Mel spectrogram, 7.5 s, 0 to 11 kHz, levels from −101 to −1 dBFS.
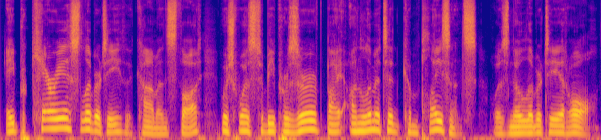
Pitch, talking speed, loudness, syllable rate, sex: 130 Hz, 150 wpm, -17 LUFS, 4.9 syllables/s, male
